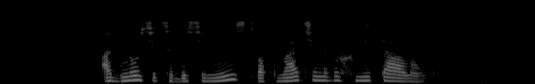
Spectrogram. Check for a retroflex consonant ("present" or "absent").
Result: absent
